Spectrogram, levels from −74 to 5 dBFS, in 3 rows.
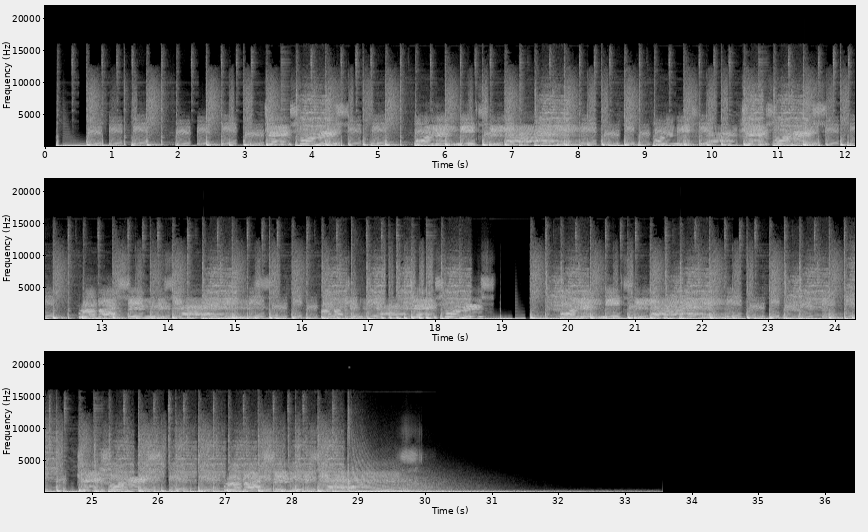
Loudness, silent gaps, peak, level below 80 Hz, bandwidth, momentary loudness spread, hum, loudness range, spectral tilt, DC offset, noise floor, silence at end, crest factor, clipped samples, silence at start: -12 LUFS; none; 0 dBFS; -20 dBFS; 16.5 kHz; 7 LU; none; 4 LU; -4 dB/octave; under 0.1%; -34 dBFS; 2.9 s; 12 dB; under 0.1%; 0.15 s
